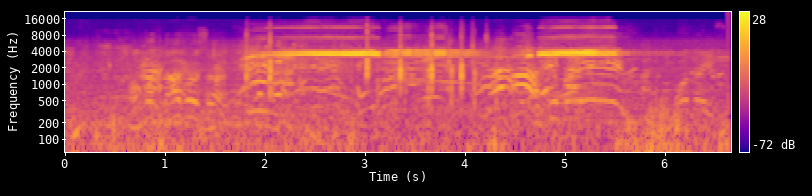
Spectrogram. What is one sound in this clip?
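Young women shout and cheer loudly nearby, outdoors.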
